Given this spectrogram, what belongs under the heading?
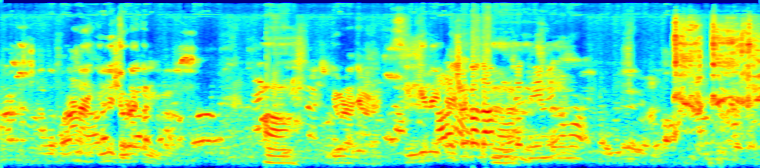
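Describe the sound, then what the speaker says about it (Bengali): Pigeons coo repeatedly at a busy pigeon market in West Bengal, with soft throaty calls close by amid crowd chatter and other bird sounds. "সুন্দর কোয়ালিটি কবুতর আছে"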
